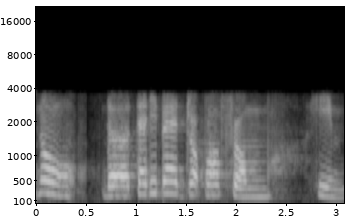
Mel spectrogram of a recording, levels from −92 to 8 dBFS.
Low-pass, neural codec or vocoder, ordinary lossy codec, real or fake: 3.6 kHz; vocoder, 22.05 kHz, 80 mel bands, Vocos; Opus, 64 kbps; fake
